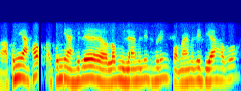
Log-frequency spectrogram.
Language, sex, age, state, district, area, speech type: Assamese, male, 45-60, Assam, Dhemaji, rural, conversation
